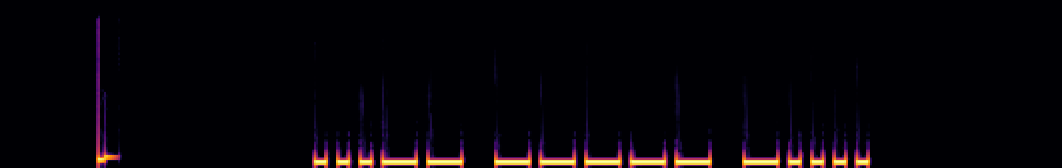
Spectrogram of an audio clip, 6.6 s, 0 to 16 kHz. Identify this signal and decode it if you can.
Morse code, heard as a keyed tone, about 17 wpm, 700 Hz. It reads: 306
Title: Numbers - 3-Digit 17wpm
